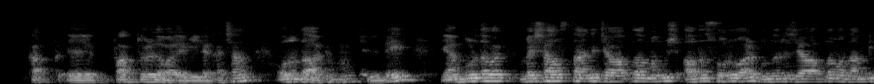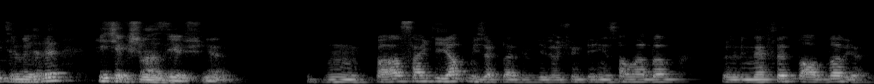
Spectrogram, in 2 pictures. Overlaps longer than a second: none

